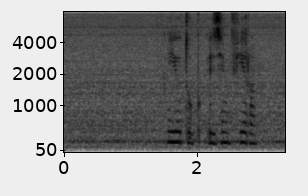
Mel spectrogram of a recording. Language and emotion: Russian, neutral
